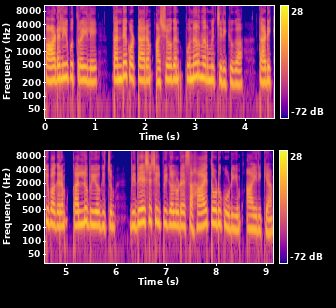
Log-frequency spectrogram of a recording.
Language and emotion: Malayalam, neutral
